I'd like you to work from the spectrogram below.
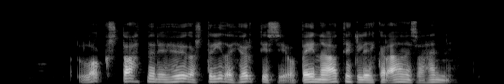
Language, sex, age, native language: Icelandic, male, 40-49, Icelandic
